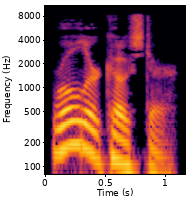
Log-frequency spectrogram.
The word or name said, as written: roller coaster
